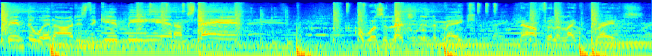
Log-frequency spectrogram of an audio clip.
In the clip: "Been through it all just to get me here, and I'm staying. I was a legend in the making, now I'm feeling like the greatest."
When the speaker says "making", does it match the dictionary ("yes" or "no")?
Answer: no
